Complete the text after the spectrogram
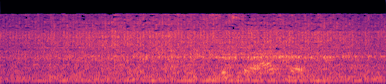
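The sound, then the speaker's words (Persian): A car engine running on hydrogen instead of petrol, fed through a hose to the carburettor, idles steadily, a continuous even rumble with a faint rattling hum and no pauses, heard on its own without any talking. “اینم صدای موتور، من صحبت نمی کنم، صدای موتور رو گوش کنید.”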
